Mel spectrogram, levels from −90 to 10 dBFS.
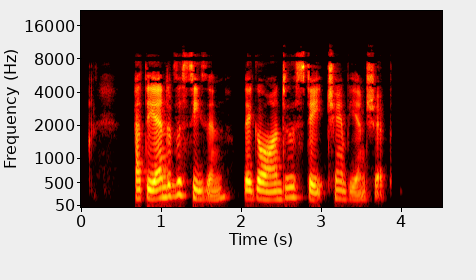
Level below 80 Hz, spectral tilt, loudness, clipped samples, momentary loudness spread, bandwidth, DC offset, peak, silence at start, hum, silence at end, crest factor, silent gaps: -76 dBFS; -1.5 dB/octave; -20 LUFS; under 0.1%; 14 LU; 9.8 kHz; under 0.1%; 0 dBFS; 0.65 s; none; 0.75 s; 22 dB; 1.97-2.03 s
